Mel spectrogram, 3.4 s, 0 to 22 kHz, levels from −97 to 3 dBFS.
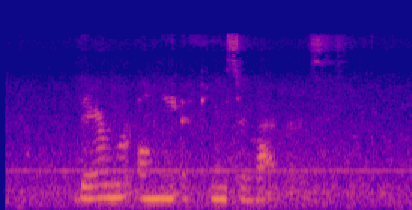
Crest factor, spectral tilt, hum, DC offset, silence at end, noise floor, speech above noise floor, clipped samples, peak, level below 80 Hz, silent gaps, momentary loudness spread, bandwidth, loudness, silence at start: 14 dB; -6 dB/octave; none; under 0.1%; 0 s; -54 dBFS; 20 dB; under 0.1%; -22 dBFS; -68 dBFS; none; 21 LU; 11.5 kHz; -36 LUFS; 0.05 s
